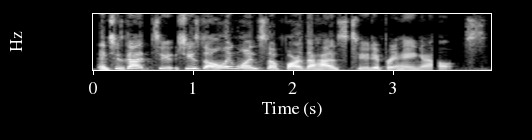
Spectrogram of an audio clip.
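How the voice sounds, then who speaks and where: A woman's voice: high voice, expressive, normal speed, background noise. A woman in her twenties chatting casually as she comments on a video game, informal and rambling. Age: 20s.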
